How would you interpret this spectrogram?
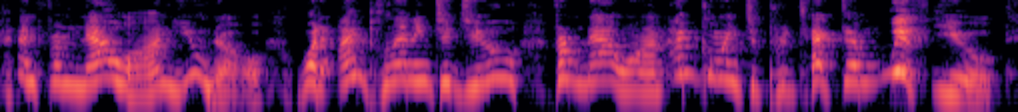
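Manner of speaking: high, earnest promise; kangaroo promising. Acted.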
